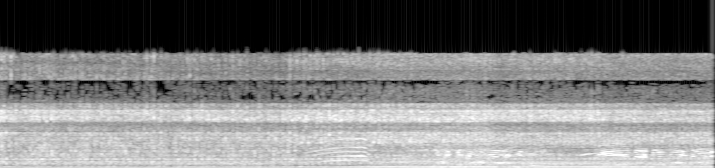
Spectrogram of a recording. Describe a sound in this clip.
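Two tractor engines roar loudly under heavy strain.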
